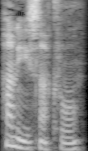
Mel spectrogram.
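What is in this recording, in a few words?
"honeysuckle", British English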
